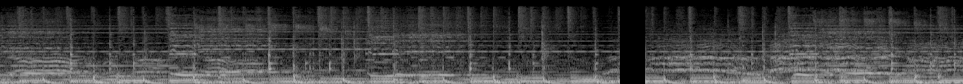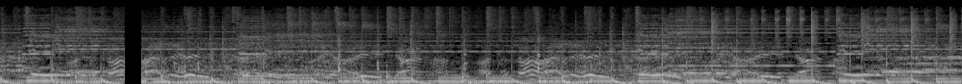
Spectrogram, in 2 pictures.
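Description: At 6.19 s the sound drops to silence for 263 ms, and at 10.87 s for 174 ms. That silence marks a Bluetooth stall, likely the headphone buffer running dry while interference delayed packets.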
